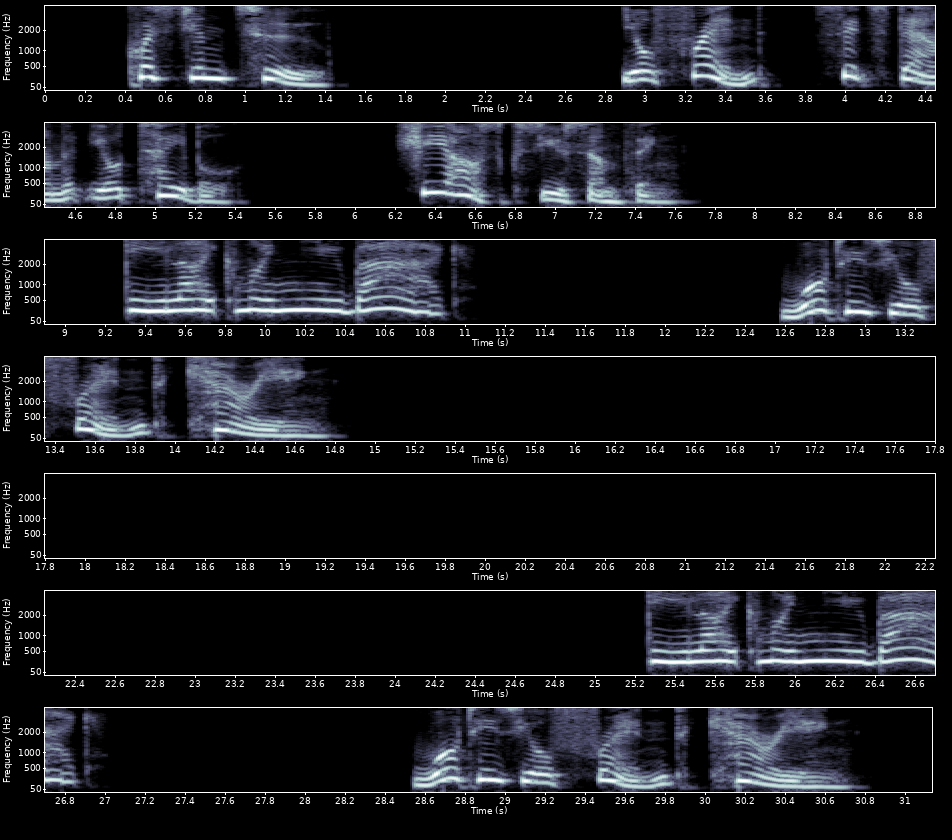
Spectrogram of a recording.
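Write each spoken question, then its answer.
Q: What is your friend carrying?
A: A new bag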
